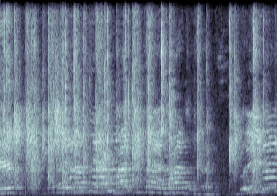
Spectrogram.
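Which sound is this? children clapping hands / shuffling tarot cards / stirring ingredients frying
children clapping hands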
